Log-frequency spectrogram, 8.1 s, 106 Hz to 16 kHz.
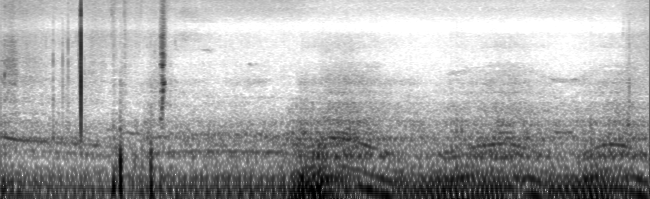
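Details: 2000 VW Golf Mk4 GTI 1.8T AGU with a sudden severe misfire through the rev range, rough running, shaking and a strong fuel smell: low rumble with irregular, stumbling beats; the cause is a failed ignition amplifier on the airbox.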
